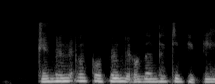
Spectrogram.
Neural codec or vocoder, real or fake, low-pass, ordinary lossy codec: codec, 16 kHz, 1 kbps, FreqCodec, smaller model; fake; 7.2 kHz; none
